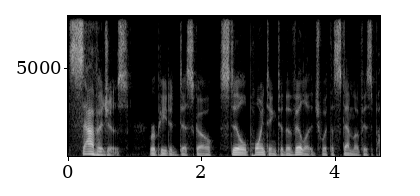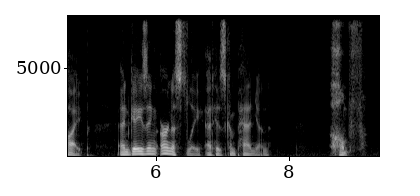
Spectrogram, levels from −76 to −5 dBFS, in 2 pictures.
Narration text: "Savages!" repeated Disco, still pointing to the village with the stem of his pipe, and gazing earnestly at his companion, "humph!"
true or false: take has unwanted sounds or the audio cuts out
false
